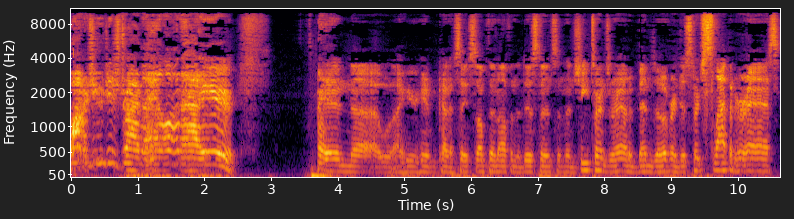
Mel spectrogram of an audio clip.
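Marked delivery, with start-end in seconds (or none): 0.0-2.5 mock very high, creaky, rough hollered shout. Retelling a neighbor's fight in the parking lot: imitating a woman yelling. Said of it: "turns around and yells, and is like".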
